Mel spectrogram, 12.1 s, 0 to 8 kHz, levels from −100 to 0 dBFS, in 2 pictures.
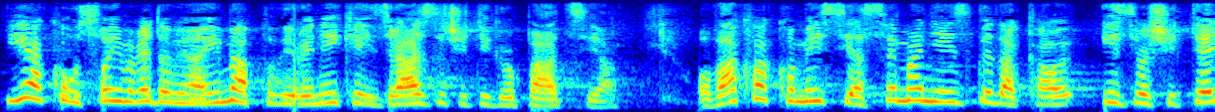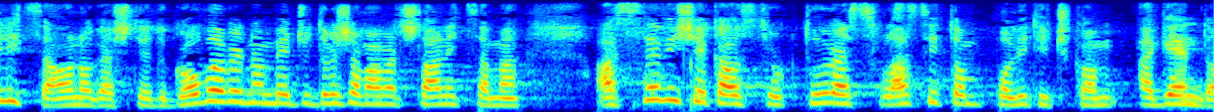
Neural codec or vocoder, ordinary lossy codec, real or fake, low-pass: none; none; real; 7.2 kHz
